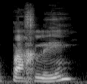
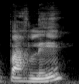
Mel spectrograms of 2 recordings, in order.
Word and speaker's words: parlez: Vous parlez. Il parle. Elle parle. So, note that the ENT here is silent. You can see certain things that I have not been pronouncing. Vous parlez.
